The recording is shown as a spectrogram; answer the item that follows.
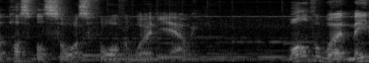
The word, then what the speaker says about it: Yawi: Lastly, there exists the word Yowie, which is pronounced almost the same as the term Yowie.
